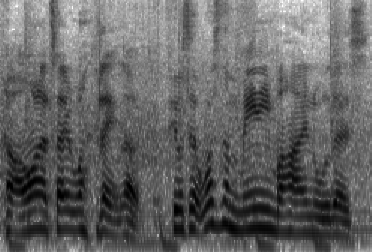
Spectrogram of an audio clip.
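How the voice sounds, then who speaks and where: A man's voice: on the high side, fast talker, a little hiss or hum. A man in his thirties with a New Zealand accent, chatting casually and jokily in slang as an interviewed barber. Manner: playful, slangy, with frequent "man" and "bro". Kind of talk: casual jokey chat. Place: indoors in a small convenience store. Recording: music playing behind the voice. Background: music.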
